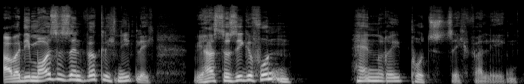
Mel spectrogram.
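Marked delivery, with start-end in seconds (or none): 0.0-2.9 fast, louder, excited questions; fast excited child asking; eager. A narrator's reading. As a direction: rush out the curiosity. Yoshi eagerly asks.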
